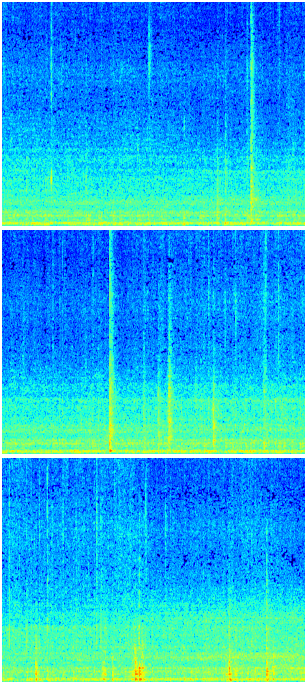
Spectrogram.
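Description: Cod fish and tomatoes sizzling in sauce in a frying pan: a steady hiss with scattered crackling pops. A few soft knocks near the end as the pan is handled.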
